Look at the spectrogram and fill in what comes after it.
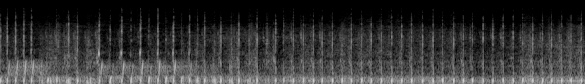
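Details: Honda Blade single after cylinder boring and head reassembly, first start with exhaust removed (oily muffler left off to avoid smoke): bare open-pipe popping about ten beats a second, perfectly even, no missing beats; smooth normal idle.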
